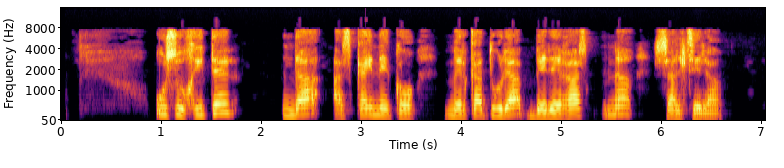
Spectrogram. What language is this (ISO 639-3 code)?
eus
